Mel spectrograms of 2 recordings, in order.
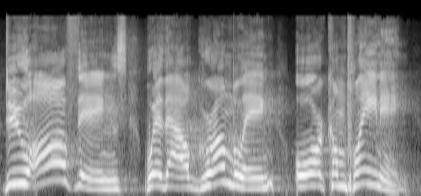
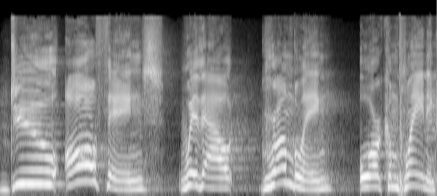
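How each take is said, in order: First: Slower, stronger recital with all stressed; urging the church to say it better; slow group recitation. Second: Slow, each word spaced out, stress on all; slow group recitation. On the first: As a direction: say it again with more conviction, slowly. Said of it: "Come on, you can do it better than that". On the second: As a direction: recite it slowly with the congregation. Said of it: "Let's say that together as a church". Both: Shown as a demonstration.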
